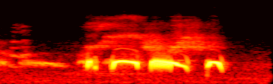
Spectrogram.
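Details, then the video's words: Decoy spotted dove cooing, then calling to attract wild doves. Quiet low murmured cooing leads into one clear, hollow four-note phrase, with the third note longest and falling slightly in pitch. "tiếng cu gáy - Chim Cu Mồi Thúc Gù Và Gáy Gọi"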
